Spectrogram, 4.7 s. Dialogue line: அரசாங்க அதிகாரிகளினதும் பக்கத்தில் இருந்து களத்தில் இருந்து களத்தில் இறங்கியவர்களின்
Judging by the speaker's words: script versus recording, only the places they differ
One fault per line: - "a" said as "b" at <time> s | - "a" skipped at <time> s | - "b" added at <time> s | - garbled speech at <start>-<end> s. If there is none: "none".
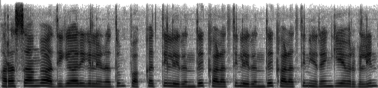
none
